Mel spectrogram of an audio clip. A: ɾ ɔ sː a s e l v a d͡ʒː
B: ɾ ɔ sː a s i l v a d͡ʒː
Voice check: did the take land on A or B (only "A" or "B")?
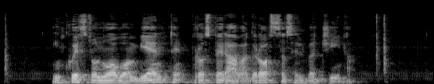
A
